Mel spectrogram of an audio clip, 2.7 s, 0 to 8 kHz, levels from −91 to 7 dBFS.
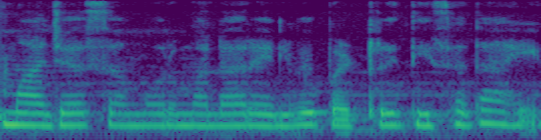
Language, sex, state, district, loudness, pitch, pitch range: Marathi, female, Maharashtra, Sindhudurg, -31 LUFS, 220 Hz, 215-225 Hz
